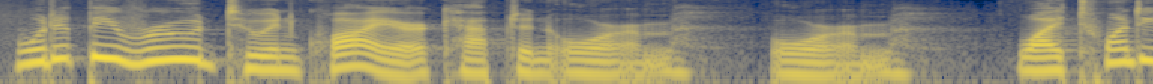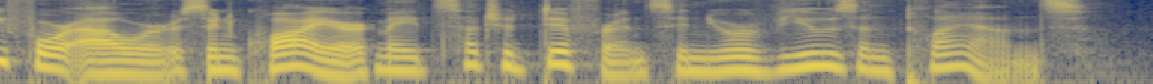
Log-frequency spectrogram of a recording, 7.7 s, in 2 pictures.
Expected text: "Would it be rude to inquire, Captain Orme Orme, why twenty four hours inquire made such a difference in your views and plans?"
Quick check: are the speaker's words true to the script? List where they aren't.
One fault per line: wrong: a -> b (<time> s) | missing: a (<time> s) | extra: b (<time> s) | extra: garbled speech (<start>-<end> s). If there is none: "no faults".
no faults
